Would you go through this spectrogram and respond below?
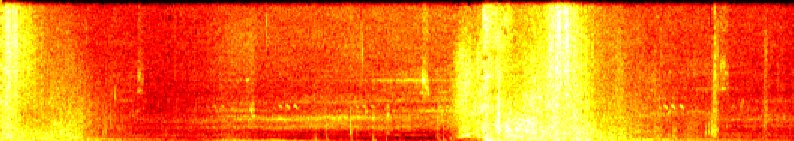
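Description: An Incendio fire spell is cast in the video game Hogwarts Legacy. Faint rustling ambience gives way to a sudden broadband whooshing burst of flame that swells and then slowly fades.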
